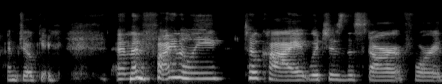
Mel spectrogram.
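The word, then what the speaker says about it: Tokaji: and it's spelled it's pronounced toe like your toe on the foot kai so tokai is what we're drinking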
